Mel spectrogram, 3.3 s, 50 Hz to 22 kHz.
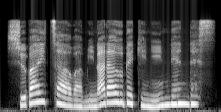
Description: voicevox-voice-corpus / ita-corpus /九州そら_ノーマル /EMOTION100_002.wav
